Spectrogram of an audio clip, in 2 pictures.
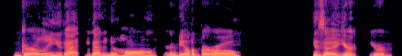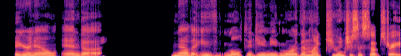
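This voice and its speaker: A woman speaks at a fairly slow pace with very wide pitch swings. The sound is dry and close, with no echo. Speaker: exotic pet keeper vlogger. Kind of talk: casual vlog tutorial. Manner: hesitant, many fillers.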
